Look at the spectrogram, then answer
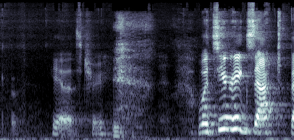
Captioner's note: chuckles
